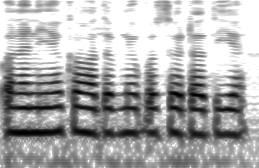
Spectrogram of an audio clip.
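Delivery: ordinary delivery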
